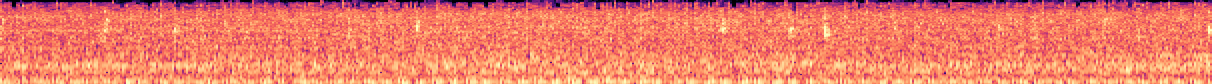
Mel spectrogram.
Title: Hemi Charger Chirping noise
